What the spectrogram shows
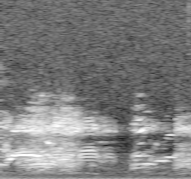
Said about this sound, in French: À ce moment, il entendit au-dessus de sa tête le cri d'appel des oies sauvages. Où es-tu Je suis ici Où es-tu Je suis ici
